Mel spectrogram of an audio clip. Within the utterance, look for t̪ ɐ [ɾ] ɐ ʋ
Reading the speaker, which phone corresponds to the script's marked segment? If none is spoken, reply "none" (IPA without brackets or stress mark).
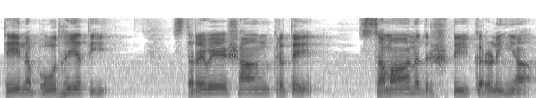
ɾ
